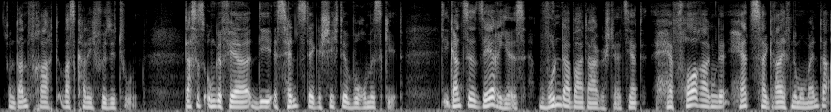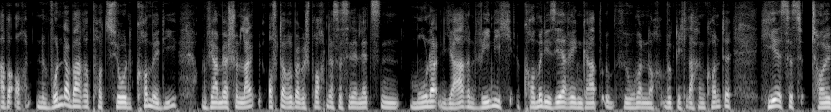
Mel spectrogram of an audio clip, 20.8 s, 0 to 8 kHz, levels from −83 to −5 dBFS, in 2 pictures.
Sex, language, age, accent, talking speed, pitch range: male, German, 40-59, German, 185 wpm, 125-150 Hz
